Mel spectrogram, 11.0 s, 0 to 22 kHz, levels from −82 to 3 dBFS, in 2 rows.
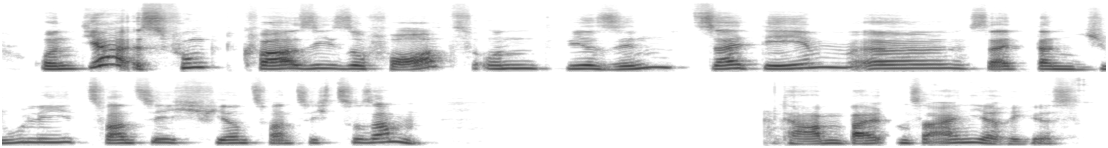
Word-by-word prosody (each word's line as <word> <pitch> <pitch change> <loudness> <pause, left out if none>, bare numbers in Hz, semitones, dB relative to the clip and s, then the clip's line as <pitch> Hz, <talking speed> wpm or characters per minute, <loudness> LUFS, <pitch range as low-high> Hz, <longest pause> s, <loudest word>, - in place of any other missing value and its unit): und, 180 +2 +2
ja, 405 +1 +6
es - - -1
funkt 270 +1 -2
quasi 200 +2 +5
sofort 180 -3 0
und 205 0 -2
wir 190 0 +3
sind 210 - -1
seitdem, 215 +7 +1
äh 210 +1 0
seit 175 -3 -2
dann 170 -2 +1
Juli 215 +8 -3
2024 185 -1 -4
zusammen. 205 -3 -1 1.8
Wir - - -20
haben 145 +4 0
bald 150 +5 +2
unser 180 +3 -3
Einjähriges. 145 -8 -3
195 Hz, 115 wpm, -25 LUFS, 175-210 Hz, 1.8 s, ja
